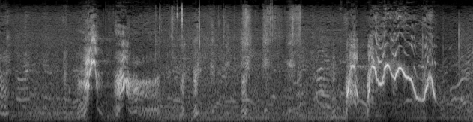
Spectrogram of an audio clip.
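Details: Max the dog, playing with a rock that is his favorite toy, lets out two sharp barks close together, then a wavering, rising and falling whine-like vocalisation, with some human voices and handling noise in between.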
